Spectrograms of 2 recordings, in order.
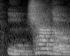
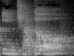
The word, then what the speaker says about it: hinchado: at the end again, hinchado, now it's the second to last. Notice it's not hinchado like it is hinchar, it's hinchado, okay?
